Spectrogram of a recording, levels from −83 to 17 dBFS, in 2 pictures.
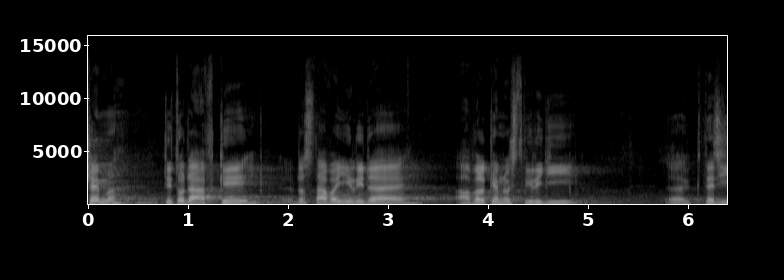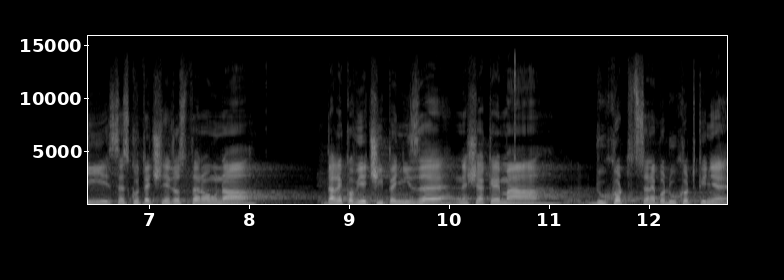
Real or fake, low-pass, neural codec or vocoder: real; 14.4 kHz; none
